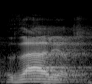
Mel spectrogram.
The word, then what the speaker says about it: Vaillant: the program suggests, and my name is pronounced like the old automobile, Vaillant, even though it's not spelled that way.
